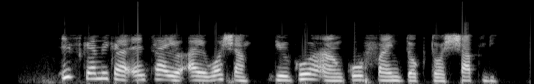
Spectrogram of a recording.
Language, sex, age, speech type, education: Nigerian Pidgin, female, 15-29, spontaneous, tertiary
